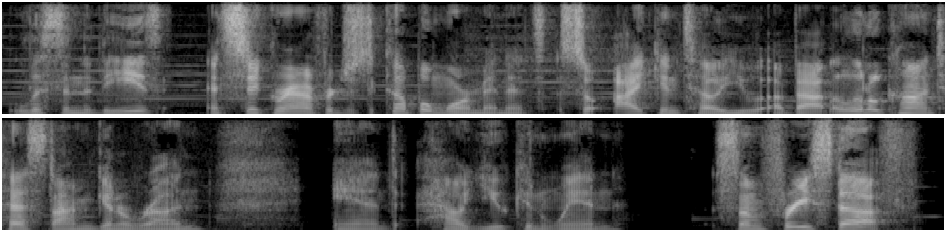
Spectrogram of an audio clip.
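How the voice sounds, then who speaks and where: A man's voice: lowish voice, big pitch swings, moderate pace, pushed and bright, faint music behind. A man hosting a casual solo podcast, chatting informally and playfully. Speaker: podcast host.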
